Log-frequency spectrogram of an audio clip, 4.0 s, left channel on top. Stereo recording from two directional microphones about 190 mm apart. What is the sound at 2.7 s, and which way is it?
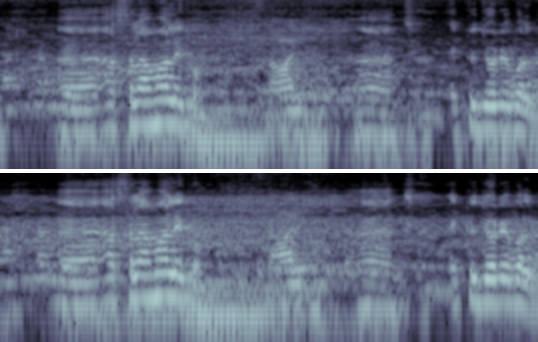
Speech, 15° left (ahead or behind).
